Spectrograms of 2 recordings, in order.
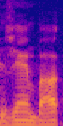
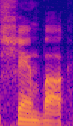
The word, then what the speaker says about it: sjambok: the video title um it's kind of a weird way to pronounce it or some people call them schambach maybe another way of pronouncing it it's an sj so it kind of i just call it a jambock but it's a schambach is another way that i've heard it pronounced but these things are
